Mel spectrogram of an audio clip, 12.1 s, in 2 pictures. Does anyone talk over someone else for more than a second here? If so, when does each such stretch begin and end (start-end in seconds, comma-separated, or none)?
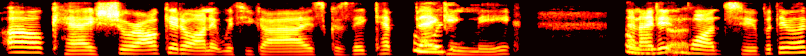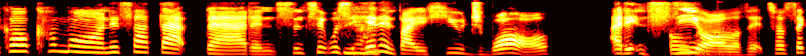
none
